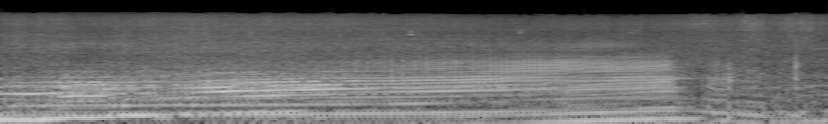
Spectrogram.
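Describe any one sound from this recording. A car engine revs loudly and roars away close by.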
